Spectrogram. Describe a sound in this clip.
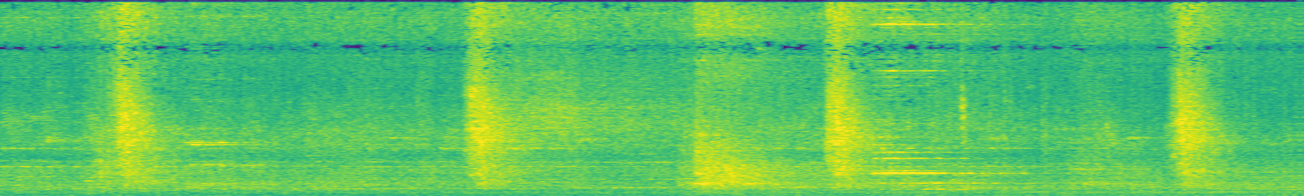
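Steam hisses in bursts from a locomotive in a large echoing hall.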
